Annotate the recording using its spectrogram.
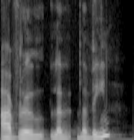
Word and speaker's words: Avril Lavigne: There's one that's similar to Avril Lavigne.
